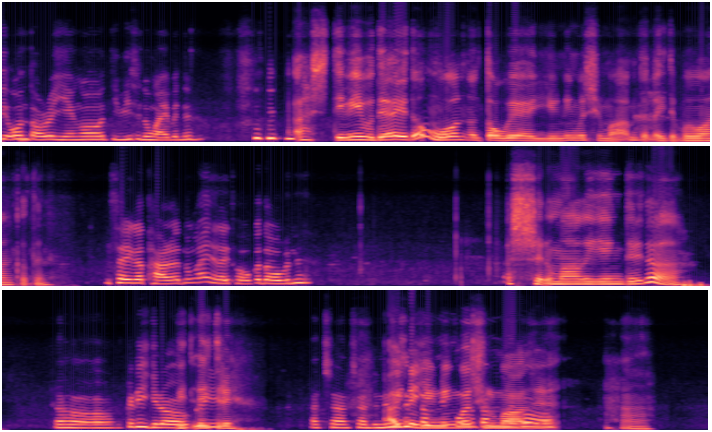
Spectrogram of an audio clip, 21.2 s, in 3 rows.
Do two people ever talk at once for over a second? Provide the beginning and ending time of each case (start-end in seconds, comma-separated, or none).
18.0-19.4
